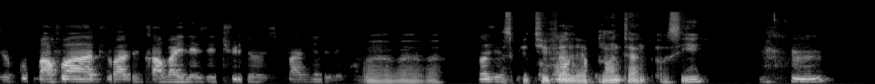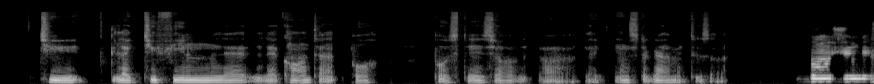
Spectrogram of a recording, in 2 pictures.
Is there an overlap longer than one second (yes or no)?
yes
